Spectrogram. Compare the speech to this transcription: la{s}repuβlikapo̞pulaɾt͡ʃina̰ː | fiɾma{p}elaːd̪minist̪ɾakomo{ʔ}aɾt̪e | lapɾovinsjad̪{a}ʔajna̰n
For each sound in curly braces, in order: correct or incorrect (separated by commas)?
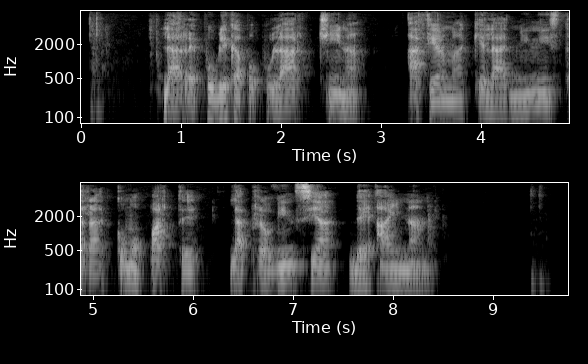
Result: incorrect, incorrect, incorrect, incorrect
